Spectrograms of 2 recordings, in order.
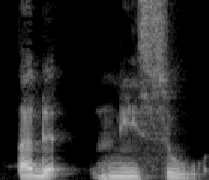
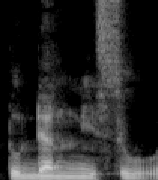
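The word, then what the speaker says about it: تُدَنِّسُ: Lanya huruf nafi, kemudian depan dibaca tadnisu, apa tadnasu ya dibacanya. Boleh lihat di kamus. Nah, ini bacanya tudan nisu ya. Jadi dibaca tudan nisu begitu.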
